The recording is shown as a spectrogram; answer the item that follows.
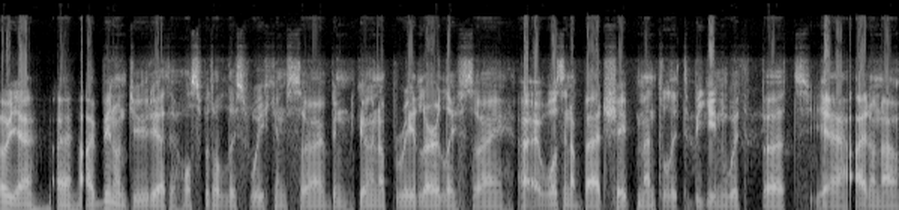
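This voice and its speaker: A man's very deep, low voice with a Swedish accent, bright and sharp in tone, in a monotone, flat intonation with a dry, close sound and no echo. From Sweden. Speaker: sim racing driver. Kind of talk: post-race interview.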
